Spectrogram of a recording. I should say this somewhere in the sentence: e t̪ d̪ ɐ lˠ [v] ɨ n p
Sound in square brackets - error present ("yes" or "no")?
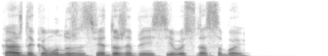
yes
